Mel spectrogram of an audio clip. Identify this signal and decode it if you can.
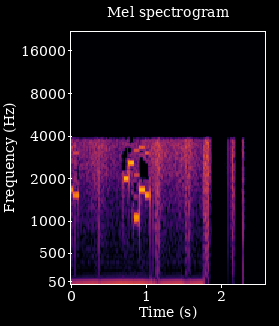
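Five-tone selective call (ZVEI), heard as quick runs of five tones, tones of about 70 ms. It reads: 88165
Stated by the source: ZVEI five-tone selective call received on SDR.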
